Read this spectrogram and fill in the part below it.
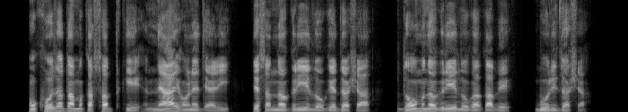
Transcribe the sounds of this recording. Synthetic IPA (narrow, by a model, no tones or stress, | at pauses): ɦʊ̃kʰoːd͡zat̪̬amãkasɐt̪kinjaːjɦoːɽ̃ɛd̪ʱɛːɭi | t̪eːsanɐɡɾieloːɡɛd̪ɐʃa | d̪oːmnɐɡɾieloːɡãkabe | bʊɾid̪ɐʃa̰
